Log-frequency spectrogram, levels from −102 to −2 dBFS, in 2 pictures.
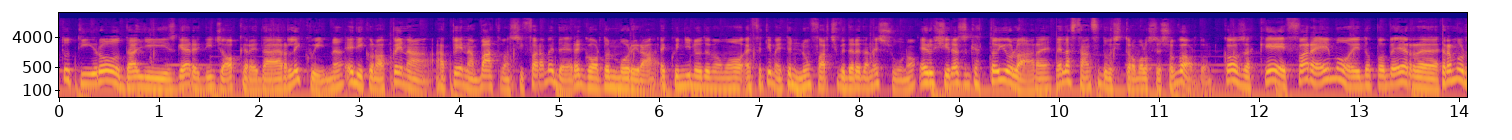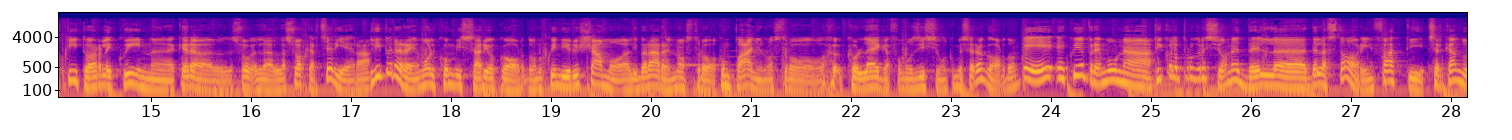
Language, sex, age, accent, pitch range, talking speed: Italian, male, 30-49, native, 120-175 Hz, 185 wpm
